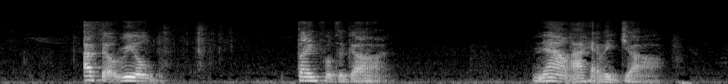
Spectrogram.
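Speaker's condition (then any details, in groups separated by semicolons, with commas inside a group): No condition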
